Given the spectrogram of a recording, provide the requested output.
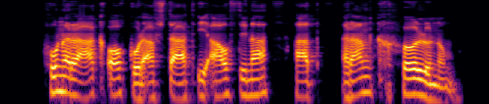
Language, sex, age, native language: Icelandic, male, 40-49, Polish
